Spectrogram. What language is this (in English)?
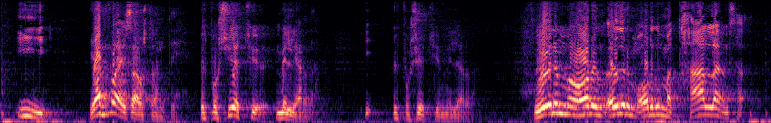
Icelandic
